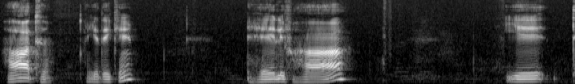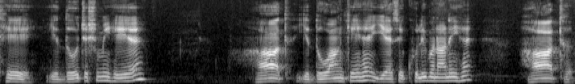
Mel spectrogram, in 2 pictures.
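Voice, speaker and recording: Slow, low-voiced man teaching children. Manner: slow, spelling out letters one by one. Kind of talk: handwriting lesson for children.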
